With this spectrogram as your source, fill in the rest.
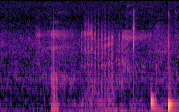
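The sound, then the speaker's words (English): Soft purring from a cat rubbing against a microphone, faint and low, broken by a few dull bumps and brushing noises where the fur touches the mic. “If you hear the noises, that's the cat. That cat's rubbing up against the mic.”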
